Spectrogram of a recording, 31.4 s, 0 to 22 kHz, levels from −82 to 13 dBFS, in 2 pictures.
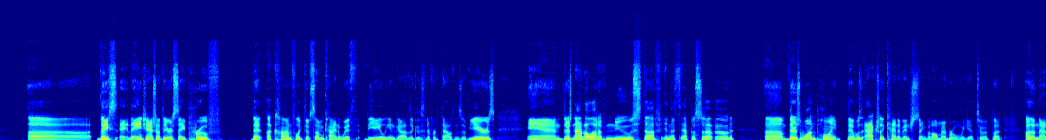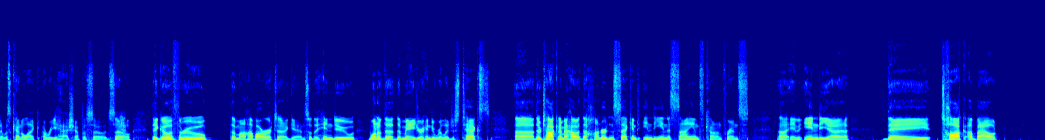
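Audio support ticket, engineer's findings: Short stall from a late packet, 10.55–10.59 s, right after "new stuff in this": jitter buffer underrun, last sound stretched about 20 ms, nothing lost. Spectrogram shows harmonics smeared flat horizontally; waveform shows a repeated, slightly buzzy cycle.
Second short stall from a late packet, 10.63–10.74 s: same receiver concealment, held about 90 ms. Longer flat harmonic band, faint amplitude dip in the waveform. Both stalls push playout delay up (20 ms, then 90 ms).

Call audio freeze, 12.60–12.79 s, just before "was actually kind of": likely packets held up in transit, so the jitter buffer ran dry. About 110 ms of concealment, decaying to roughly 70 ms of silence. Spectrogram: fading smear, then a blank column.

Jitter buffer speed-up, 14.84–16.40 s, from "we get to it" to "rehash episode": buffer over target, pitch-period chunks trimmed, about a tenth of a second total. 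Playback at 107% speed, pitch unchanged, sounds hurried. Waveform: syllables compressed, tiny splice points between cycles.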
